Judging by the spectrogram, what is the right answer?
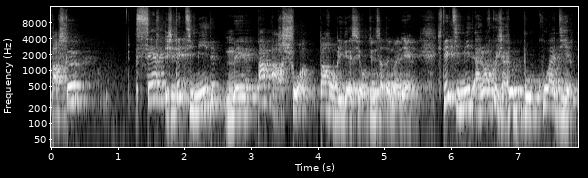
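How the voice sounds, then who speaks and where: Audible room echo over noticeable background noise. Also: man. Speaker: public speaking coach and orator. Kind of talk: interview conversation. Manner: fast.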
